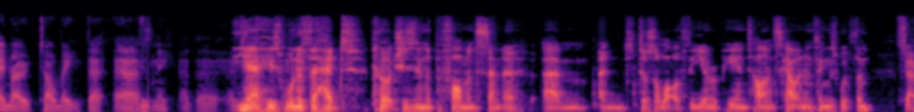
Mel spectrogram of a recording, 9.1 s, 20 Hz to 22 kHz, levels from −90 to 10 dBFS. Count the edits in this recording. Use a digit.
1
